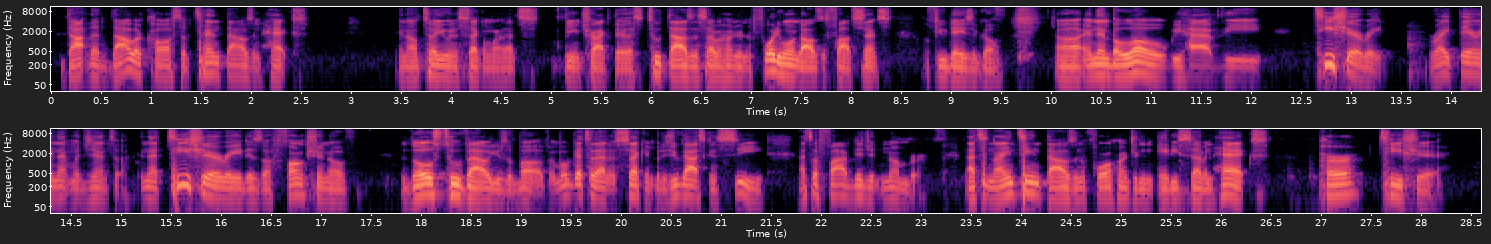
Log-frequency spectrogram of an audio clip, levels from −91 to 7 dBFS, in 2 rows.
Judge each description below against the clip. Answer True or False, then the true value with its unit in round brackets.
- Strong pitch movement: False (3.4 semitones)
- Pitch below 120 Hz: True (95 Hz)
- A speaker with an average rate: True (165 wpm)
